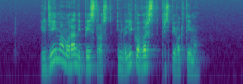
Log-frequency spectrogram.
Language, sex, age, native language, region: Slovenian, male, 18-29, Slovenian, Central Slovenia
